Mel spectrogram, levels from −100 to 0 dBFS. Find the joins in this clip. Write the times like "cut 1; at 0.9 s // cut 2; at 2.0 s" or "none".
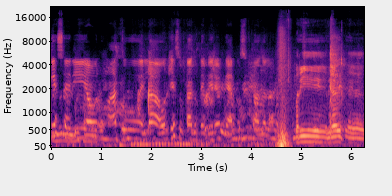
cut 1; at 4.5 s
